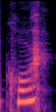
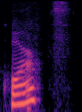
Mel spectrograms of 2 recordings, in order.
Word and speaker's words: Corps: Corp Lotus wait really CRPS is not corpse feel like I've been lied let me open the light it's getting dark really I was happily pronounce Army corpse cuz that's what the word look like but I guess it's uh it doesn't sound good to pronounce corpse or Army is that why they decided to do army Corp okay legs do be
